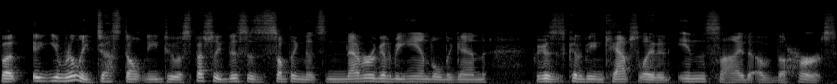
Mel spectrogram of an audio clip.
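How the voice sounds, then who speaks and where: A man talks at a fairly quick pace, keeping his intonation fairly even. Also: medium pitch for a man. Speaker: diecast model customizer. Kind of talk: tutorial. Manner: fast.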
